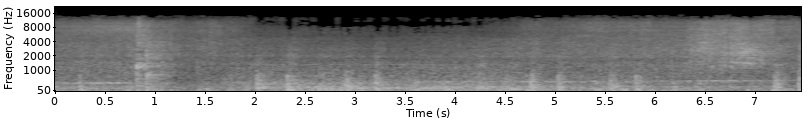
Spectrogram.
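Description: Kintetsu 12400 series Sunny Car limited express pulling out of a station and gathering speed, a steady motor tone climbing slowly in pitch, with a run of wheel clacks over rail joints as its last cars pass.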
